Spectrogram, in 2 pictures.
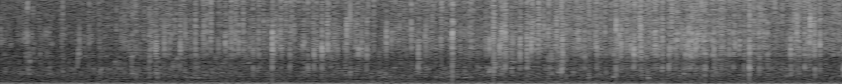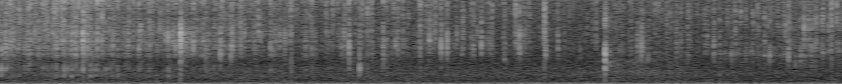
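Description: Water poured from a camp mug through a bandana used as a strainer, trickling and dripping through the cloth, heaviest around the middle.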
